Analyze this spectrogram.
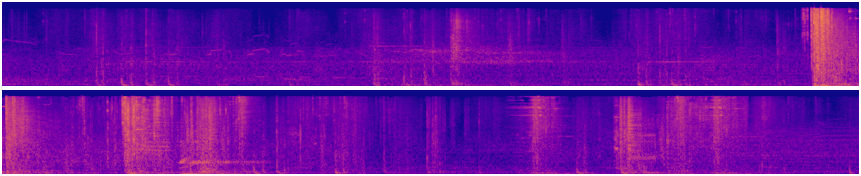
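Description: Gunshots fire in quick, loud bursts.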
